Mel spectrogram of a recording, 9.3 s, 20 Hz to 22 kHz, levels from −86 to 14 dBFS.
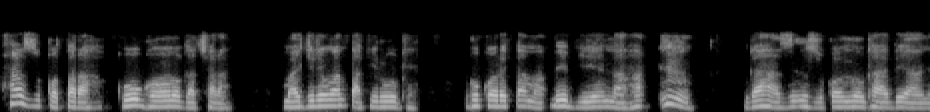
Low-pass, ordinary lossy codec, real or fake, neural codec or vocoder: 7.2 kHz; Opus, 16 kbps; fake; codec, 16 kHz, 8 kbps, FreqCodec, larger model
